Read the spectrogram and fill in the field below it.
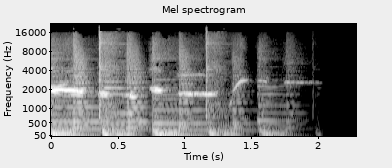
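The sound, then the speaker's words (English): A bright whistled tune glides and slides over a steady, rhythmic strummed accompaniment, each note clear, before everything stops abruptly after about two seconds. “Let's whistle!”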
